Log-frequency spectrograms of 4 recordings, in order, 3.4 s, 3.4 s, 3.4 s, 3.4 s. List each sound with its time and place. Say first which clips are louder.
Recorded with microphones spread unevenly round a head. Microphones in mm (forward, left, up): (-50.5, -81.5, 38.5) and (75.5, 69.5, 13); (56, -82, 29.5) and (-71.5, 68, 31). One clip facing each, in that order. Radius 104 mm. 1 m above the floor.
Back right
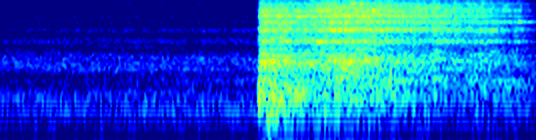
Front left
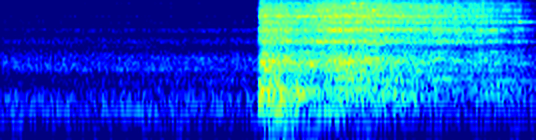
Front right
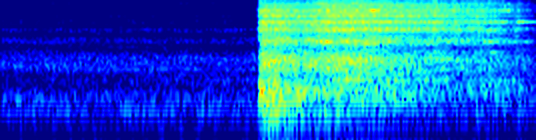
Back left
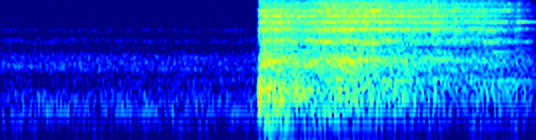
1.6 s breaking glass: even, even; 170° left, 3 m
